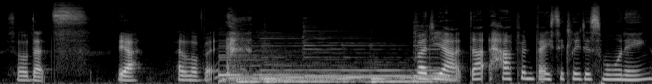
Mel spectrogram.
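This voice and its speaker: A woman's voice: a little high, darkish tone, no echo. Young woman musing in a rambling way. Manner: rambling, heavy use of "like", drops to whispers at times. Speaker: podcast host. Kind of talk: reflective solo podcast monologue.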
